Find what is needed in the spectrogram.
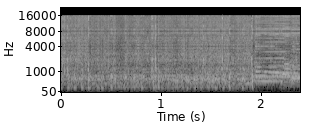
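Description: Drums and hand percussion of a marching folk group: a dense, irregular clatter of beats with no melody.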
